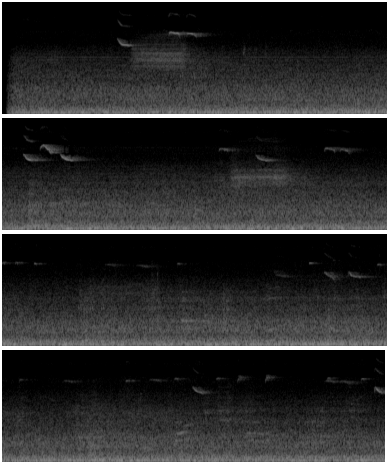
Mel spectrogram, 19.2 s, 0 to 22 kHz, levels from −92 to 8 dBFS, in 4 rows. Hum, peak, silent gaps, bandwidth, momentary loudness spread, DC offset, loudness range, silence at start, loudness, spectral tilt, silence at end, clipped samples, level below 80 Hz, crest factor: none; -30 dBFS; none; 16 kHz; 4 LU; under 0.1%; 1 LU; 0.05 s; -47 LUFS; -5 dB/octave; 0 s; under 0.1%; -50 dBFS; 14 dB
